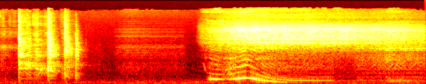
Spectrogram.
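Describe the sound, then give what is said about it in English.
A few quick clinks of tea crockery, then a steady loud hiss like a boiling kettle letting off steam, with a low wavering tone underneath; the kettle is heating on Errol. “Nobby, take that kettle off of Errol.”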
